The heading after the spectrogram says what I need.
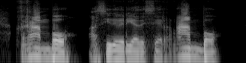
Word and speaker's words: Rimbaud: que es Arthur Rambo, no Arthur Rimbau, sino Arthur Rambó, así es como se pronuncia en francés, porque ya sabemos que las terminaciones en francés, pues bueno, no se no se leen como se escriben, sino que tienen entonces la terminación au no se pronuncia la d, sino es Rambo, así debería de ser,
